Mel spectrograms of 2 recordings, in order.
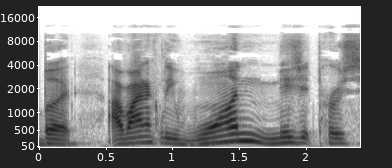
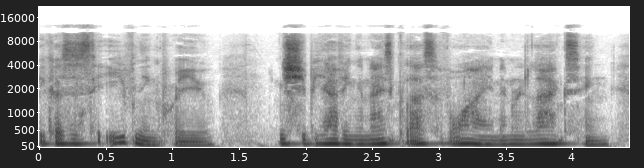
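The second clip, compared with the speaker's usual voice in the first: very soothing, subtle, soft voice, quieter; 7 dB quieter than usual. Answering a listener's message about the evening: very soothing, subtle voice. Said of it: "speak with a very sooth-, soothing and subtle voice".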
